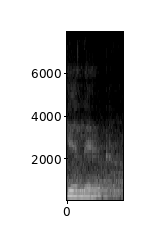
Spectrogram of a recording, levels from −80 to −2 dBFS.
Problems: constant background noise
